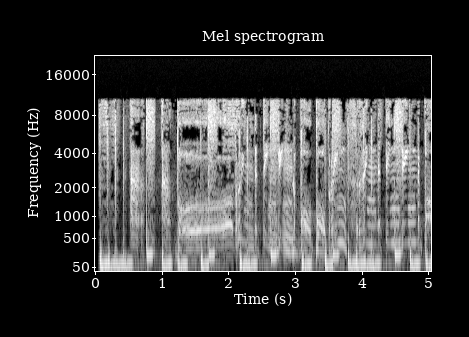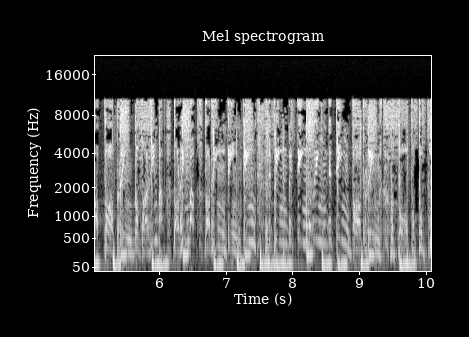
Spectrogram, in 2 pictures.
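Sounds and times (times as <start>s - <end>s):
frog hip hop music: 0.1s - 10.0s.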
